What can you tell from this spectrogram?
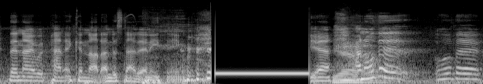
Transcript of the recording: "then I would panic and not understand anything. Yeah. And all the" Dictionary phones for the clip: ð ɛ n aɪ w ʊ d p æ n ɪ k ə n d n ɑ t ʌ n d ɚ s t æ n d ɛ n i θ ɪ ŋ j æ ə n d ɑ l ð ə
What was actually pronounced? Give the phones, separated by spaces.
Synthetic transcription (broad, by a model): ð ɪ n aɪ w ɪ d p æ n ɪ k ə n n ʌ t ʌ n d ɚ s t æ n d ɛ n i θ ɪ ŋ j æ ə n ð ɑ l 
